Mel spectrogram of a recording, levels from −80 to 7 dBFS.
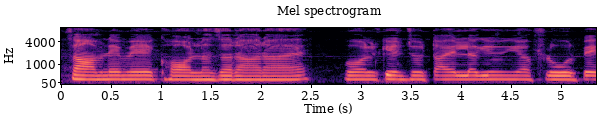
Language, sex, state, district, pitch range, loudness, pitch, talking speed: Hindi, female, Odisha, Nuapada, 160-170 Hz, -19 LUFS, 165 Hz, 190 wpm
